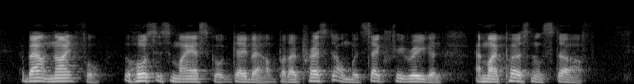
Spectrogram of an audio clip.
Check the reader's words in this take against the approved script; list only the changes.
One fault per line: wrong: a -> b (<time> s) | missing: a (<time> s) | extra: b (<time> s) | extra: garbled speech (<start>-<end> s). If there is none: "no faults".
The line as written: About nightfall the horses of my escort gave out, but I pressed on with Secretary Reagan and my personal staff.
no faults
